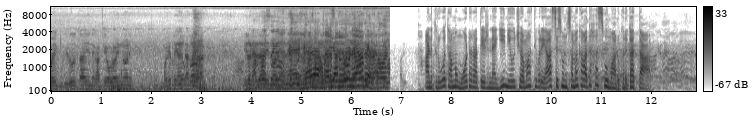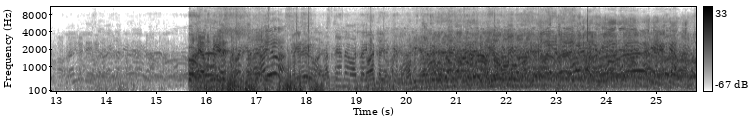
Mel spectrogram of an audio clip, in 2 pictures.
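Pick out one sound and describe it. A crowd of men shouts and chatters all around.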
